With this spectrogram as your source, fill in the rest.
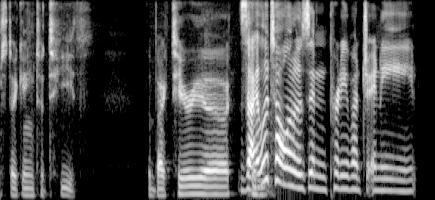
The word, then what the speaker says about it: Xylitol: Xylitol. Yes, there you go. Xylitol is a natural sweetener that prevents cavity-causing bacteria from sticking to teeth. The bacteria. Xylitol is in pretty much any sugar-free gum.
